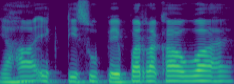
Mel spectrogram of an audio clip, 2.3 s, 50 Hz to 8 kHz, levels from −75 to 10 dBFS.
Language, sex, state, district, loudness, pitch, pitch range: Hindi, male, Jharkhand, Deoghar, -17 LUFS, 165 Hz, 155-170 Hz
